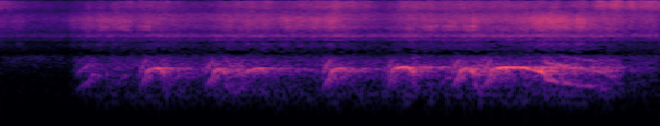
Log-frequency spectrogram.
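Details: A pair of barred owls near Suwannee River State Park, Florida, calling to each other with laughing calls: a run of loud hooting notes about every half second, some ending in drawn-out wavering hoots, over a steady high hiss.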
